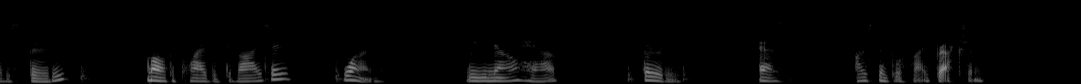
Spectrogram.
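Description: A middle-aged woman speaks calmly and clearly close to a microphone.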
